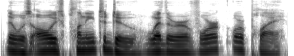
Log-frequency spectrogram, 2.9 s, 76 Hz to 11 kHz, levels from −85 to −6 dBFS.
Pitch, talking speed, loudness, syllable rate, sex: 110 Hz, 225 wpm, -16 LUFS, 5.6 syllables/s, male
